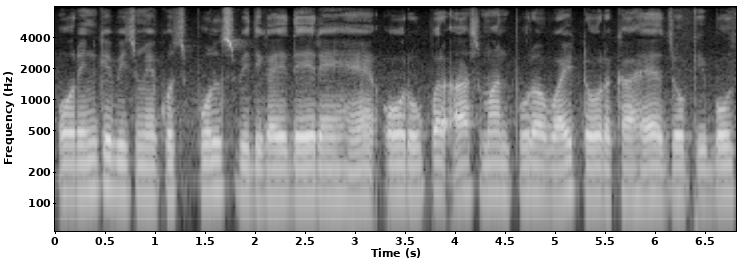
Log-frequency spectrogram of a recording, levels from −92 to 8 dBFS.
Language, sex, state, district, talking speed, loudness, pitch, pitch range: Hindi, male, Rajasthan, Bikaner, 200 wpm, -14 LUFS, 115 Hz, 110-120 Hz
